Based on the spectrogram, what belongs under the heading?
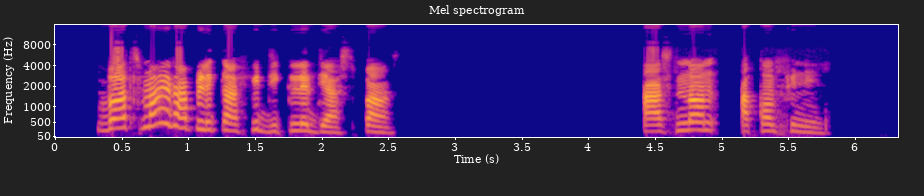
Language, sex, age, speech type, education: Nigerian Pidgin, female, 15-29, spontaneous, tertiary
